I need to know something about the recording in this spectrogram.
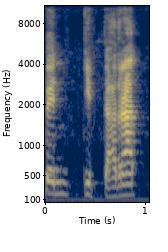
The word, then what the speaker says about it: กิตติ์รัฐ: จะ ออก เสียง เป็น จิตรัตน์ นี้ คือ คำ อ่าน ชื่อ ของ ท่าน ผบ ตร คน ใหม่ ต้อง อ่าน ว่า จิต รั เท่า นั้น จึง จะ ถูก ต้อง ตาม ไวยากรณ์ ของ ภาษา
